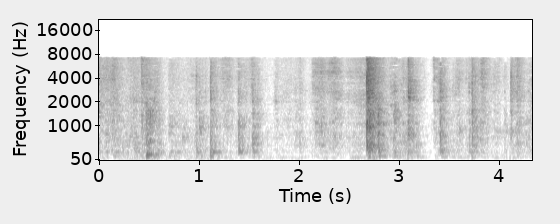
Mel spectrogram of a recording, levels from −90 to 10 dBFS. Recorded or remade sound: recorded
